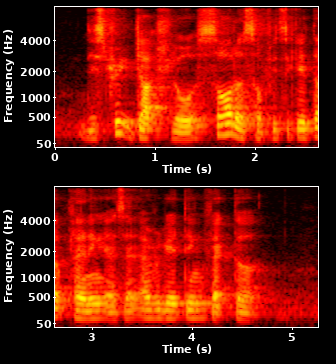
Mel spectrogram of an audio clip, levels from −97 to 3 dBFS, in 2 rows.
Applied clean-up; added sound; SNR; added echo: none; none; none; none.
